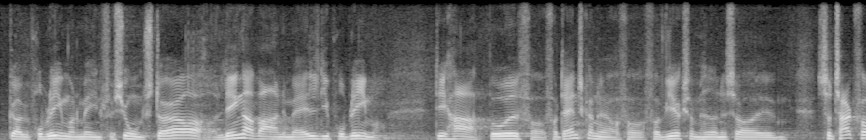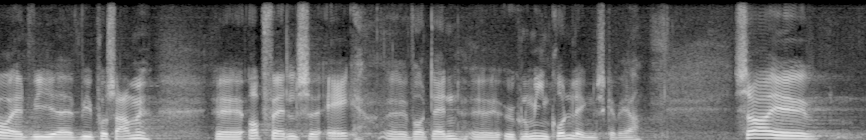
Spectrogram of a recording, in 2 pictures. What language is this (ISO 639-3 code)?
dan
